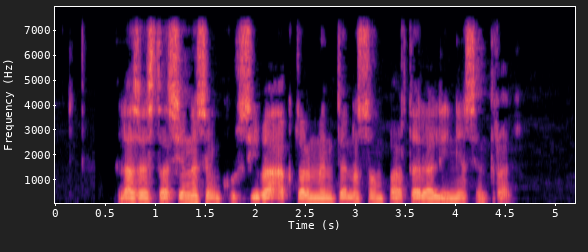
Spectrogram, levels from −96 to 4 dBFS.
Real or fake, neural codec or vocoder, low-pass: real; none; 7.2 kHz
